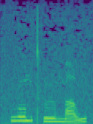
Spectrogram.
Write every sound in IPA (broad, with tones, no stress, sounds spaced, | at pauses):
w o˥˩ m tʰ ɯː˧ m a˩˦ w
